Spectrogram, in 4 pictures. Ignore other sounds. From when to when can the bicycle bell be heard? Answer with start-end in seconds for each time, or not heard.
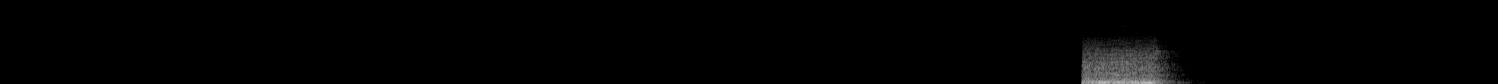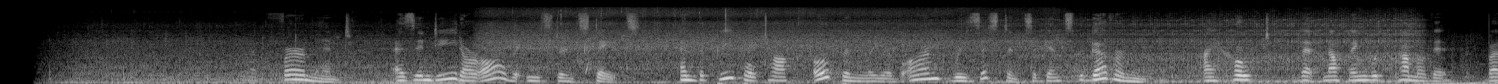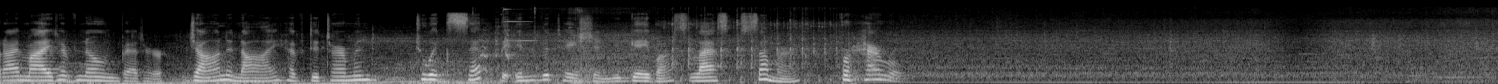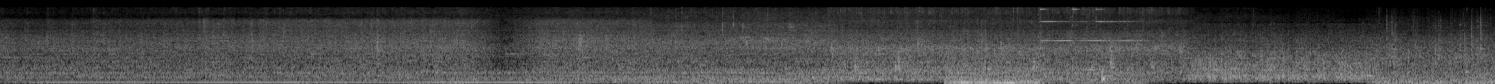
10.8-11.6, 34.0-35.3, 54.4-56.4.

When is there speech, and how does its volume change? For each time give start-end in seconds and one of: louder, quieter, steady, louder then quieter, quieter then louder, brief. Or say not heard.
17.4-39.0 steady.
